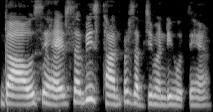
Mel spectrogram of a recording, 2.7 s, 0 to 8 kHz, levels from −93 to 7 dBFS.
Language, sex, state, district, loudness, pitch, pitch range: Hindi, female, Uttar Pradesh, Varanasi, -15 LUFS, 225 Hz, 210-245 Hz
